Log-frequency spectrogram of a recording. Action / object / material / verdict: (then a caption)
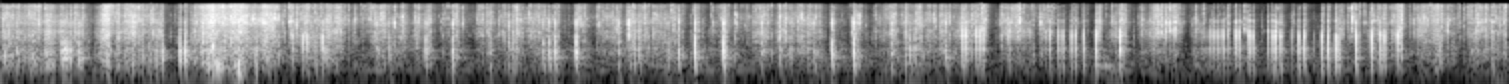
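scrape / thin plastic bag / plastic film / none. Short red-polished nails scratch and press the wrinkled film of a thin white translucent plastic bag, close up. Dense, bright crinkling and crackling runs throughout, broken by many sharp, quick snaps that die away almost instantly.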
